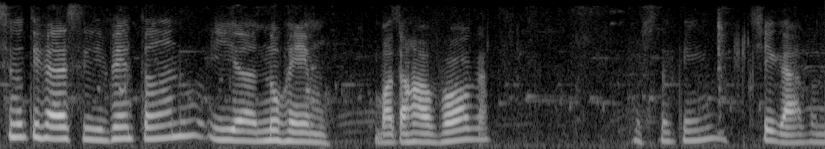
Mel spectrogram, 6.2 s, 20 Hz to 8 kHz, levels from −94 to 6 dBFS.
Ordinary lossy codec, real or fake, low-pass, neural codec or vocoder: Opus, 16 kbps; real; 7.2 kHz; none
